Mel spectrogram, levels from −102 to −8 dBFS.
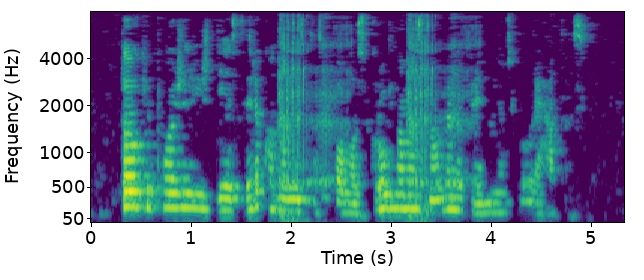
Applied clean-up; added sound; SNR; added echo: classical method Wiener filter.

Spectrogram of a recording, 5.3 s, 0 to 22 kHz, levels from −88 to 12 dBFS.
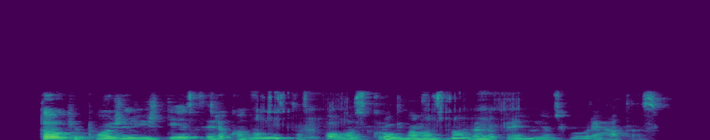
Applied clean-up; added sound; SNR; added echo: neural mask model Resemble Enhance denoiser.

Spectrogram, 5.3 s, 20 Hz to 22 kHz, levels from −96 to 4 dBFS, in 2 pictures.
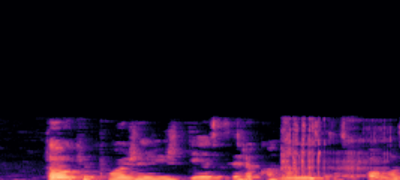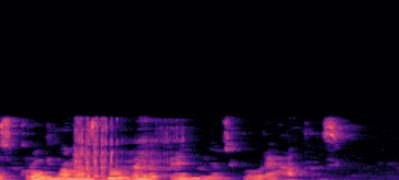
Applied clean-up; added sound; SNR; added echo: classical method log-MMSE.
